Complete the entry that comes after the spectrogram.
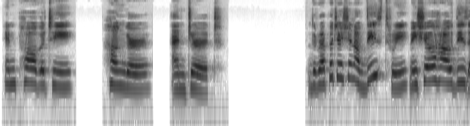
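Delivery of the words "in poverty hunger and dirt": "poverty", "hunger", "and dirt" set apart by pauses; pause after every word. Acted. Seamstress lists her hardships, pausing after each one. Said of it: "she pauses after every word".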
